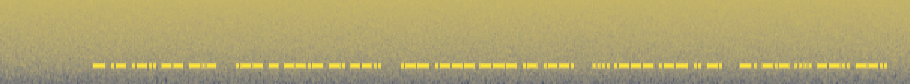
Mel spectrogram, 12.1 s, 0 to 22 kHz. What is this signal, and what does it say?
Morse code (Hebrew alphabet), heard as a keyed tone, hand-sent with a bug key, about 39 wpm, 820 Hz. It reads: תאלמך צתקנז צעהאף חעצין נכחזז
